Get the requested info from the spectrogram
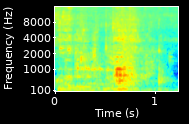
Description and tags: My failed attempt at plunging a bath tub...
